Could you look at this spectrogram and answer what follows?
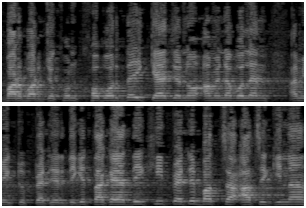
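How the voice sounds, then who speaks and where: High, bright-voiced preacher in an echoey hall. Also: male voice, level tone, brisk. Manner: sing-song, swinging between loud calls and hushed lines. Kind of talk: Bengali waz sermon. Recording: echoey hall over loudspeakers.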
